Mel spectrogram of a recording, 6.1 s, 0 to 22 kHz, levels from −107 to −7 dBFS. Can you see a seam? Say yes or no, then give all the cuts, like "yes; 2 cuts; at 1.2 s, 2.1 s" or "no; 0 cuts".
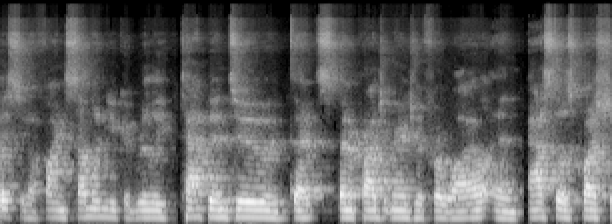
yes; 3 cuts; at 1.7 s, 2.8 s, 5.2 s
